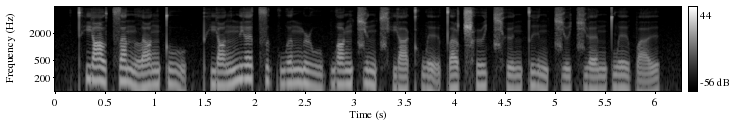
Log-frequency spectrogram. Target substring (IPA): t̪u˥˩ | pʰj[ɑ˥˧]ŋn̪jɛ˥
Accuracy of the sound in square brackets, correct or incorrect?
incorrect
